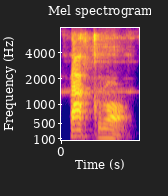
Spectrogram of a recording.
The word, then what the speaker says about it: takraw: Okay, so what we pronounce this game, takraw. Takraw. This is pronounced as a takraw. So you can read after me. Takraw. Takraw is 2-syllable word. Takraw. Takraw. 2-syllable word.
